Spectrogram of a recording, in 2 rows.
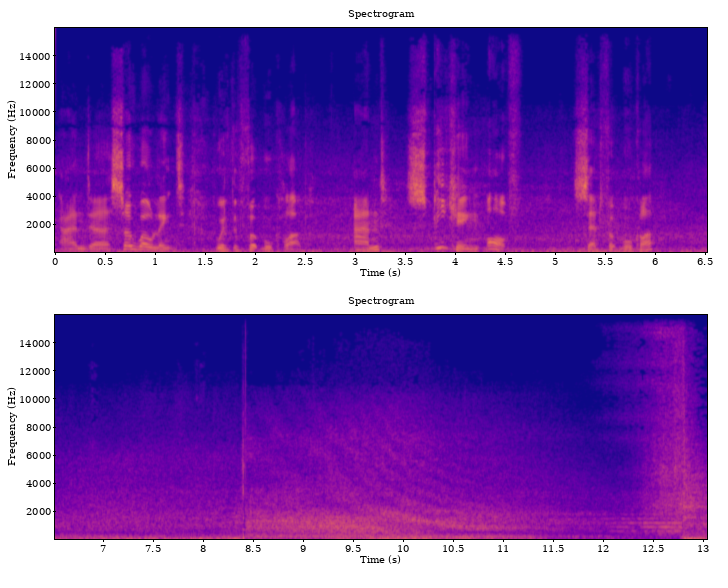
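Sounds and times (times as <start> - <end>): passing vehicle engine: 6.0 - 13.0.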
